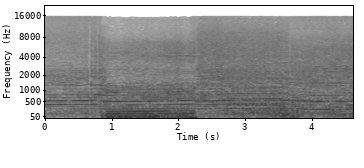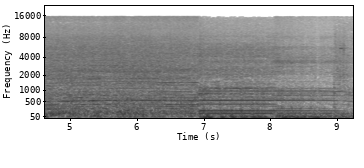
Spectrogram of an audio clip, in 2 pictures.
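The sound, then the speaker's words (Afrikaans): A powerful car engine from Ken Block's Gymkhana stunt videos revs loudly and continuously for about nine seconds, a dense, roaring drone with steady harmonic tones whose pitch shifts slightly as the throttle rises and eases. No one speaks. “Hy het veral bekendheid verwerf met sy Gymkhana reeks waar hy met kragtige motors in stiere en lughawens toertjies doen en om hindernisse ry met skreeuende bande en trillende engines wat die klankbaan verskaf.”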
